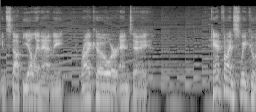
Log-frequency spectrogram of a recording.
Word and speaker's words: Raikou: I wonder how long it'll take before I run into either Raikou, there I said it right, you can stop yelling at me. Raikou or Entei.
